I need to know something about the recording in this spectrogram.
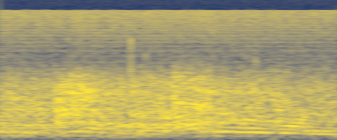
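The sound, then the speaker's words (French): A car drives along with a steady, low engine drone and road rumble, its pitch shifting slightly as it moves. The sound is continuous, with no voices. “Sa voiture pour aller là-bas.”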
